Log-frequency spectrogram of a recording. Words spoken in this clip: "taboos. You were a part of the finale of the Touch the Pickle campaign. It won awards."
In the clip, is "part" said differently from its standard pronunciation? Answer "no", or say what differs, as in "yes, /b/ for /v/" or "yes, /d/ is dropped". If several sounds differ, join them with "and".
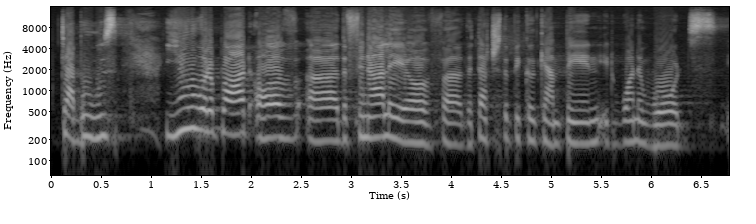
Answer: no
